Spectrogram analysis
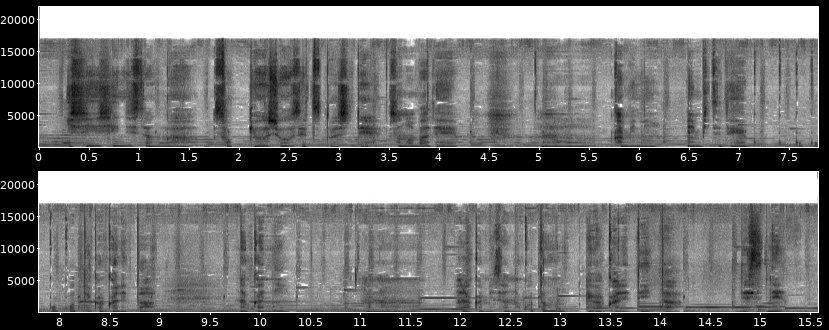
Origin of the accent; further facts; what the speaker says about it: Kyoto, Japan; 私は京都出身なんですけど、父が京都人、母が東京の人ということで、父がずっと出張でお家にいなかったので、母親の言葉で基本育っていって、あんま上手じゃないんですよ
